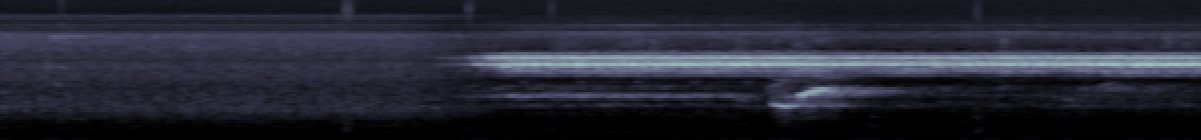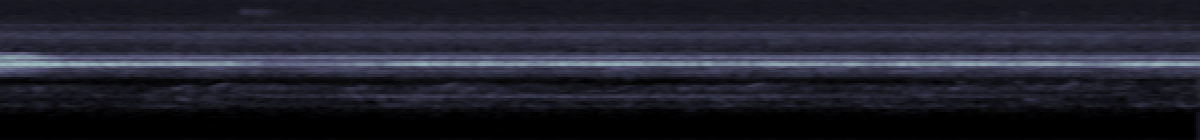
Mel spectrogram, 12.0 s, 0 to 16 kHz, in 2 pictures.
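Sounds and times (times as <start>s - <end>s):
high-pitched insect chorus: 2.3s - 12.0s
short rising whistled call: 2.4s - 4.9s.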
